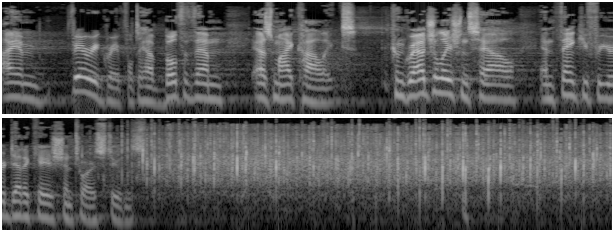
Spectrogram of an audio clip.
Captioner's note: applause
